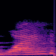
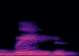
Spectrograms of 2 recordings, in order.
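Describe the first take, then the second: First: The vowel is a long 'eye' sound. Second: The vowel is a short 'i' sound. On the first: The speaker calls it wrong. "आप इसे वाइंड नहीं pronounce करेंगे" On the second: The speaker calls it right. "इसे आप पढ़ेंगे विंड"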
